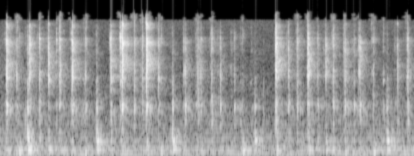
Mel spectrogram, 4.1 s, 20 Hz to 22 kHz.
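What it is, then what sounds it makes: Plastic mechanical keyboard. A white compact plastic Royal Kludge RK71 mechanical keyboard with Gateron Red switches and RGB underglow is typed on with the fingertips of both hands as it rests on a desk mat. About 33 quick, bright, clacky keystrokes follow one another in a steady run, each dying out almost instantly with little low end.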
